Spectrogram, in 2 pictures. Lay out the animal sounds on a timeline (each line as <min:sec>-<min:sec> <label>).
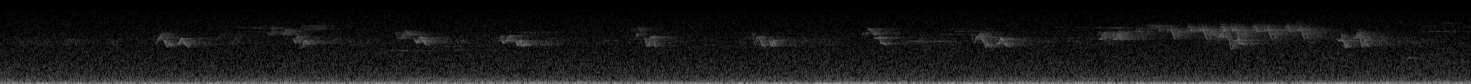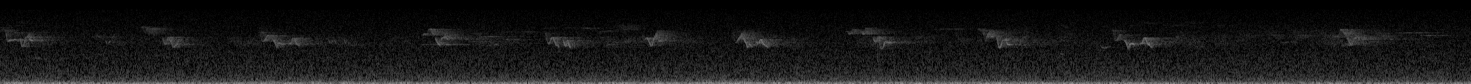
0:00.0-0:28.5 Red-eyed Vireo (Vireo olivaceus)
0:02.1-0:03.3 Black-throated Green Warbler (Setophaga virens)
0:08.7-0:10.0 Hermit Thrush (Catharus guttatus)
0:10.4-0:11.8 Black-throated Green Warbler (Setophaga virens)
0:11.0-0:13.2 Ovenbird (Seiurus aurocapilla)
0:18.9-0:20.0 Hermit Thrush (Catharus guttatus)
0:20.0-0:21.2 Black-throated Green Warbler (Setophaga virens)
0:23.8-0:24.6 Hermit Thrush (Catharus guttatus)
0:26.9-0:28.7 Ovenbird (Seiurus aurocapilla)
0:28.4-0:29.4 Hermit Thrush (Catharus guttatus)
